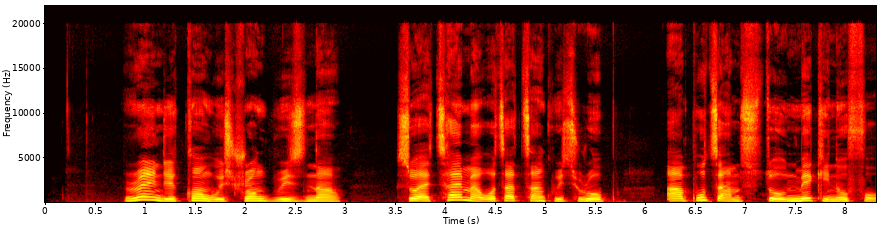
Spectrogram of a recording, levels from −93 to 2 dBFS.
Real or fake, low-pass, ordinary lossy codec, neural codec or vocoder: real; none; none; none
